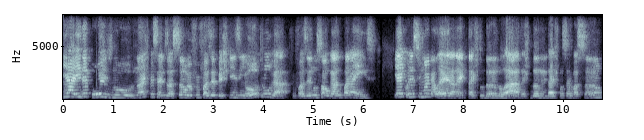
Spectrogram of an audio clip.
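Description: Music sits in the background as a woman talks at a fairly quick pace. Her fairly high voice has lively intonation. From Belém, Pará, northern Brazil. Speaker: anthropologist. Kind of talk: interview.

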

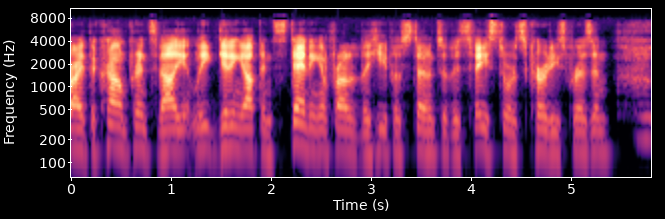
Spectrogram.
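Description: This plain reading aloud keeps to fairly even intonation.

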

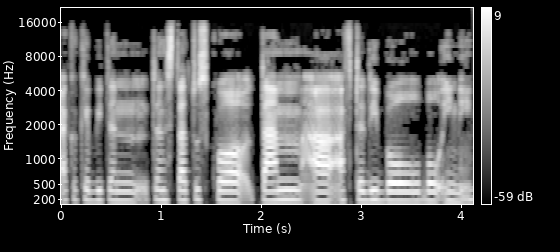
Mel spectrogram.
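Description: The recording is very clean, with a silent background and a dry, close sound free of echo. A woman speaks at a medium pitch. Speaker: protest organizer. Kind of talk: interview.

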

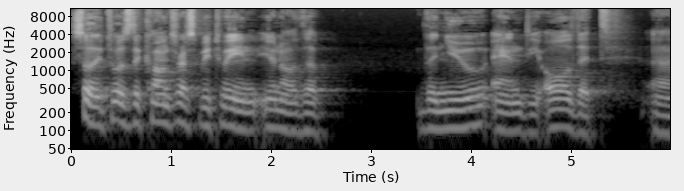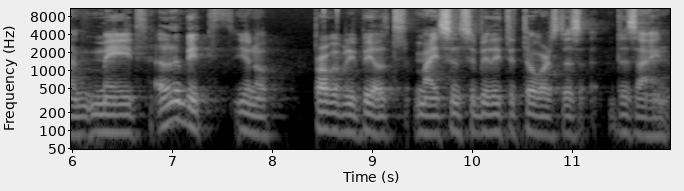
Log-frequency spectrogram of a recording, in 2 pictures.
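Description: A man speaks with a fairly low pitch at a fairly slow pace. He takes long, frequent pauses, and his pitch varies in an ordinary way. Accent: Italian. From Italy. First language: Italian. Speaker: design agency founder and creative director. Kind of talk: casual interview. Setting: video call. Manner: animated.

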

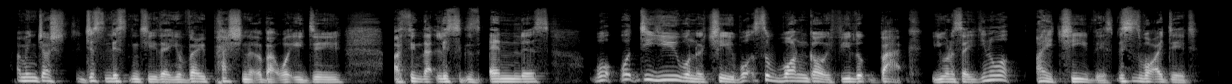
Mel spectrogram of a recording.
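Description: A man speaks with an unremarkable speaking voice at a medium pitch. His intonation is lively. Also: fairly quick pace. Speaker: podcast co-host. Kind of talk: interview.

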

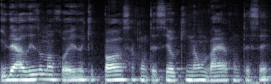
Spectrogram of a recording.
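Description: A man speaks at a moderate pace with a medium pitch and a dark, mellow tone, somewhat breathy. Audible room echo surrounds the voice. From Ceará, Brazil. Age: young. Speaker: podcast host. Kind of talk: solo podcast monologue.

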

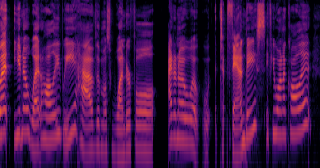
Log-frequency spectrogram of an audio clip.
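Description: A woman's high, raised and projected voice, bright and sharp, with very wide pitch swings and hardly any pauses, at a moderate pace, on a very clean recording with a silent background. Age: 20s. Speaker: podcast co-host. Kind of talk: casual chat.

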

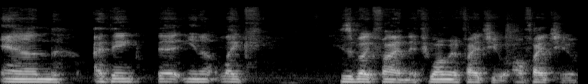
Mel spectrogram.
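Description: A man with a medium-pitched, somewhat breathy voice talks at a fairly slow pace. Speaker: podcast host. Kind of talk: casual chat. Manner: excitable.

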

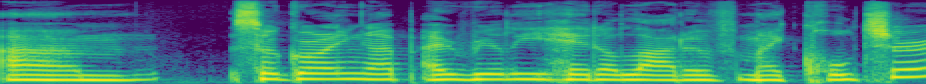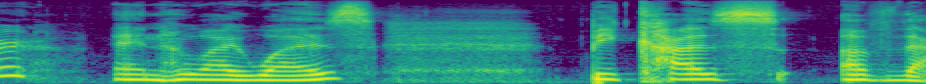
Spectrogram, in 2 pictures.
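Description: A woman with a fairly high pitch and a dark, mellow tone speaks at a fairly slow pace with fairly even intonation and long, frequent pauses, in a dry, close sound with no echo. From Guatemala. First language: K'iche' (Mayan). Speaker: podcast co-host. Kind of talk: casual interview conversation.

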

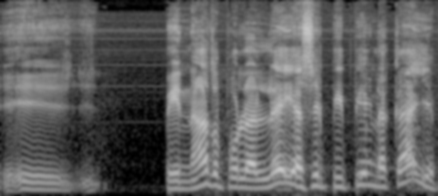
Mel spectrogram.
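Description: With an animated tone and lively intonation, a man speaks in a fairly high pitch. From Ecuador, Guaranda (Bolívar). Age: 40s. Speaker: comedian. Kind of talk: casual chat.

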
